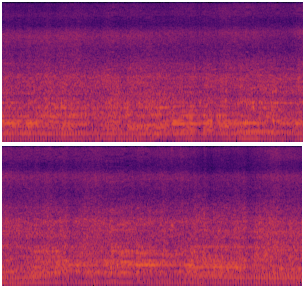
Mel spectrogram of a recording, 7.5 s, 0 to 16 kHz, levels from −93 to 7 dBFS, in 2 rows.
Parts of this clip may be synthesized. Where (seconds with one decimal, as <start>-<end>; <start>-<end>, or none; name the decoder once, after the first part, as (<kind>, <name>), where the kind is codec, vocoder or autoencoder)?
1.1-5.6 (codec, SNAC)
